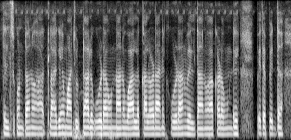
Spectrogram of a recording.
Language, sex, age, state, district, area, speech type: Telugu, male, 18-30, Telangana, Vikarabad, urban, spontaneous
